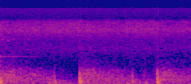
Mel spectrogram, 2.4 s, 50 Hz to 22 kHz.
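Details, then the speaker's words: Aortic regurgitation murmur, a diastolic murmur played as a board-review quiz clip: heartbeat about 62/min with a soft blowing murmur after the second sound. "right so i i saw some hands for diet's dog murmur so yeah this is this is a diastolic murmur so um let's actually talk about this murmur is going on here so this is really the murmur of aortic regurgitation"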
